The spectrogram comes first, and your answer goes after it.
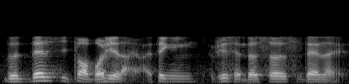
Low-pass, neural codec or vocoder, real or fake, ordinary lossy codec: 3.6 kHz; codec, 16 kHz, 0.8 kbps, ZipCodec; fake; none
